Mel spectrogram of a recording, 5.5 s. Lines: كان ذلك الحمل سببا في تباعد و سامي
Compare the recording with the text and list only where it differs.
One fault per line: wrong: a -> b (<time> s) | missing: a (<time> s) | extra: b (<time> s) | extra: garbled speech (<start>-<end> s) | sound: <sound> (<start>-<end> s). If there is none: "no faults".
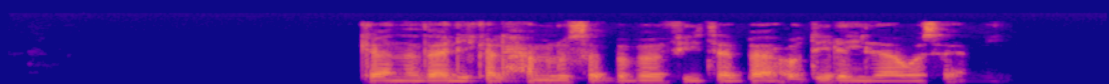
extra: ليلى (4.1 s)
